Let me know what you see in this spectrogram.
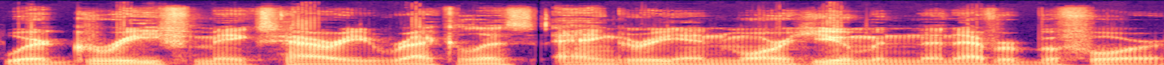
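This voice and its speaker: A man with a very deep, low pitch and vocal fry talks at a moderate pace in a very clean recording with a silent background. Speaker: podcast co-host. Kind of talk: scripted intro narration.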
